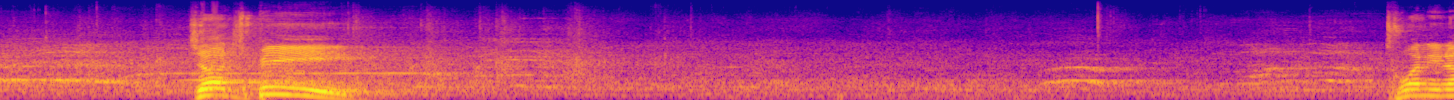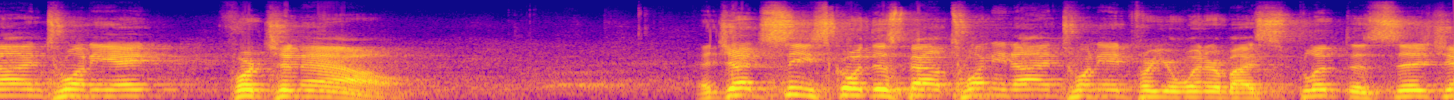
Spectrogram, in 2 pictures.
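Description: A man announces loudly and with drawn-out words through a microphone and loudspeakers.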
